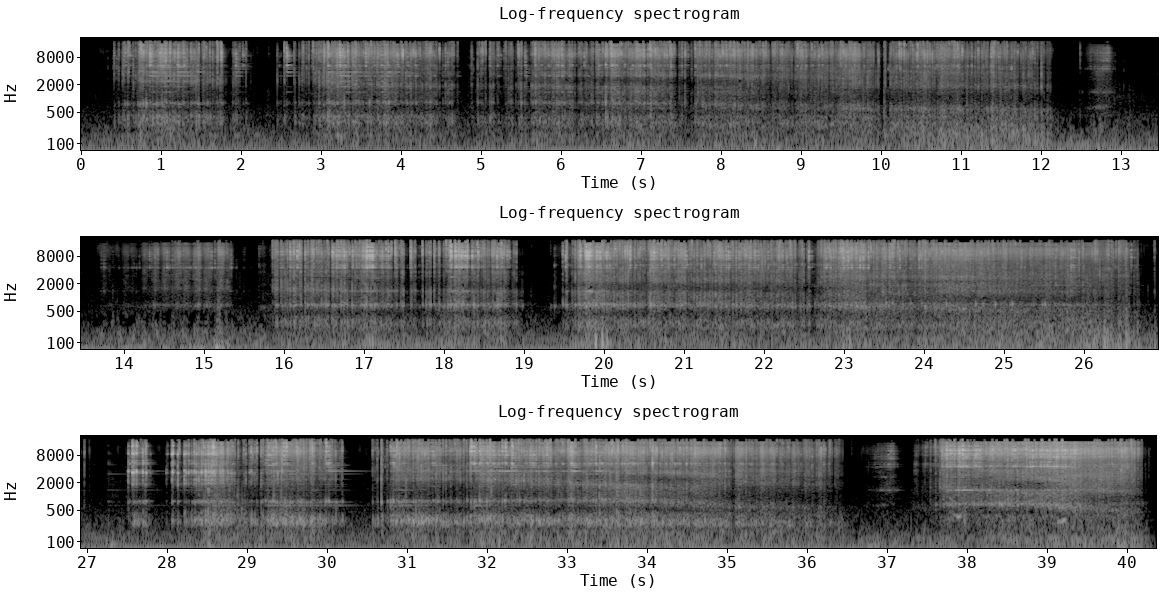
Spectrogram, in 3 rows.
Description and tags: Miked at 3-4" distance.
Seeds poured into metal and glass receptacles.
